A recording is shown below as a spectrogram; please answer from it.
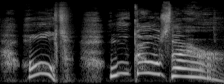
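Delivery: piercing, very high, shrill shriek. A game narrator voices a jester-clad creature's challenge in a high-pitched shriek. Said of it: "With a high pitched voice, it shrieks".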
